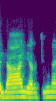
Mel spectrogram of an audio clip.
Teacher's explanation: تو ٹلٹ نہیں کرنا، فتح کو فتح ہی رکھنا ہے، با تا سا جا آرام سے فتح رکھنا ہے.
